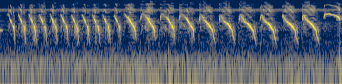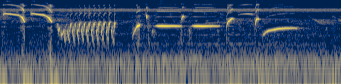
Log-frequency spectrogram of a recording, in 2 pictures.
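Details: Male canary calling to lure young canaries into singing: a rapid trill of steeply falling high notes, then a buzzy rattle and varied clear whistles, with a steady faint high-pitched hum behind.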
